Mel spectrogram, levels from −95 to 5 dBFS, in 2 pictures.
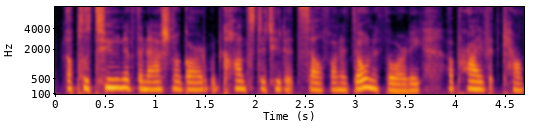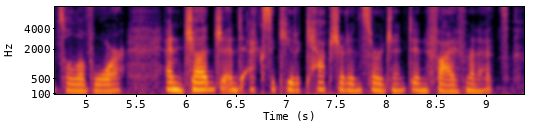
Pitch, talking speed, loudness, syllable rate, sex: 190 Hz, 180 wpm, -18 LUFS, 6.1 syllables/s, female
